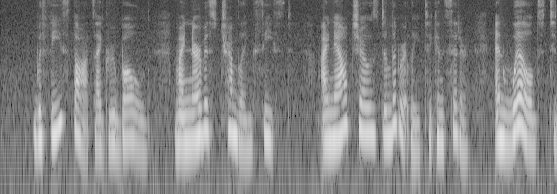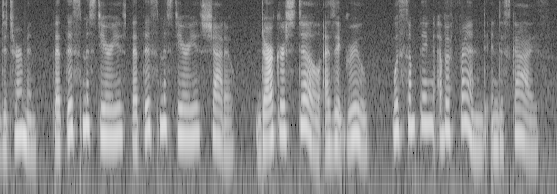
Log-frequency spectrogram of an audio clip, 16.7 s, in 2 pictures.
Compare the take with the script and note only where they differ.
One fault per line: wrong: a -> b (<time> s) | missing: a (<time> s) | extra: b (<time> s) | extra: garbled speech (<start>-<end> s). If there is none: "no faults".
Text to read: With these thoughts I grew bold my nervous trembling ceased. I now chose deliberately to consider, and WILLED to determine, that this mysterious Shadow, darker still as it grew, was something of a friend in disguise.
extra: that this mysterious (10.3 s)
